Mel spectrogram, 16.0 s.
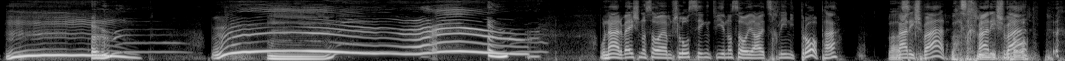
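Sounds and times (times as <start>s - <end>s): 
voice imitating whale song: 0.0s - 8.2s
speech: 1.4s - 1.8s, 9.1s - 12.6s, 13.3s - 15.9s.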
